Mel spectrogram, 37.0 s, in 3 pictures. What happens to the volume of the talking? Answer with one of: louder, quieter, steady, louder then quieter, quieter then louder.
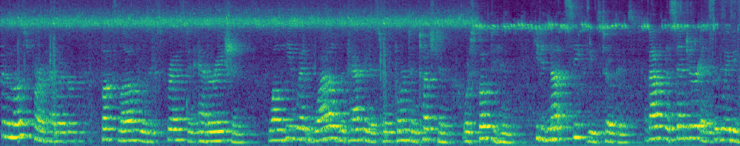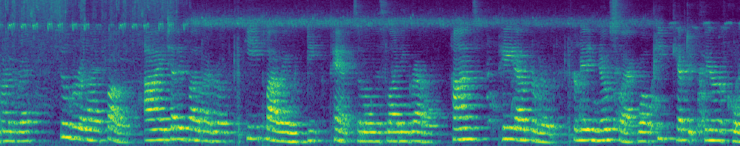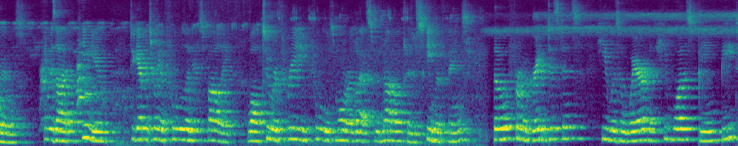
steady.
